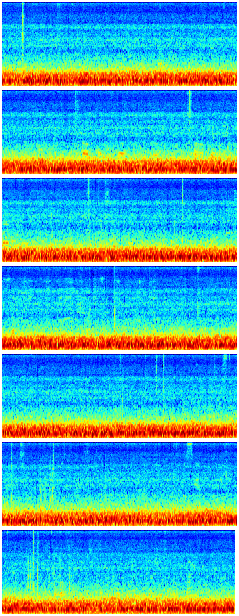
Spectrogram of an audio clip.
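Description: Cabin noise of a jet airliner in flight: a steady low rumble of engines and rushing air that does not change.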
